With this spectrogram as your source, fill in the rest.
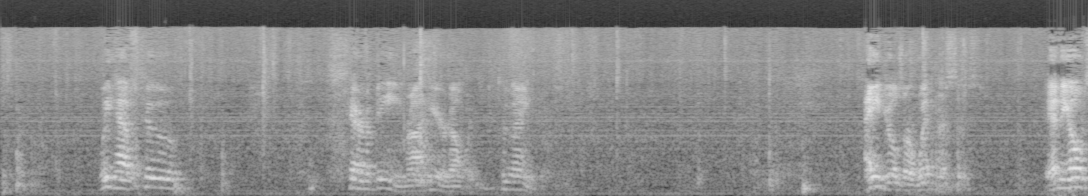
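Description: An elderly man speaks calmly, in short bursts.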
